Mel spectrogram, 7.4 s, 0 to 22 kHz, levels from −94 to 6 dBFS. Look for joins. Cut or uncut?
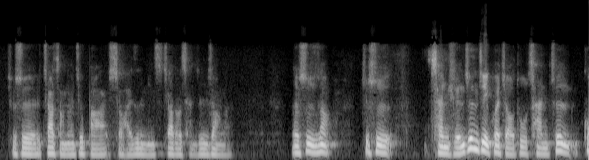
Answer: uncut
